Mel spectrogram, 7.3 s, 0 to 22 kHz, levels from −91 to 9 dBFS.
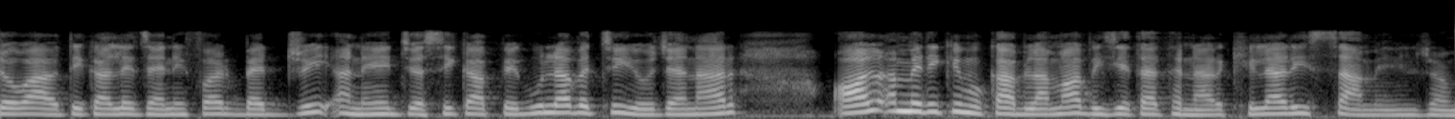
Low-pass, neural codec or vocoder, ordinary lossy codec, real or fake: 7.2 kHz; codec, 16 kHz, 2 kbps, FunCodec, trained on LibriTTS, 25 frames a second; none; fake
